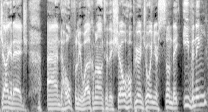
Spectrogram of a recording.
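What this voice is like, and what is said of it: Hoarse, deeper than usual voice. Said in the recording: “I'm feeling a little hoarse today. You can probably tell my voice sounds a little deeper than normal”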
